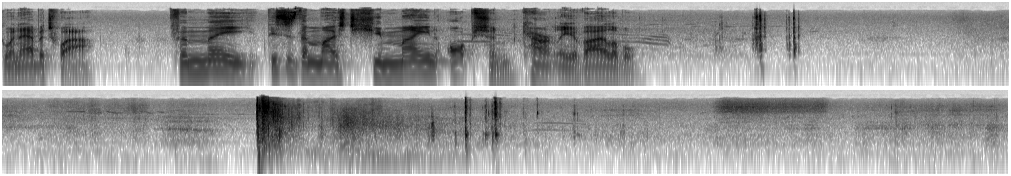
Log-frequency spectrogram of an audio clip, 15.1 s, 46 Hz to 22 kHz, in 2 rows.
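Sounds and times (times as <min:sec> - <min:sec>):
sharp clicks: 0:05.4 - 0:06.1
rifle shot with echo: 0:09.4 - 0:11.2.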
